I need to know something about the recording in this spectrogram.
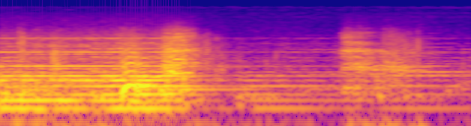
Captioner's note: Natalie gasps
